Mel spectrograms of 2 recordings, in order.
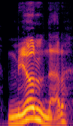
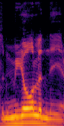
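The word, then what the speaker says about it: Mjölnir: And for that matter, of course, this thing is called mjölner and not mjolni, right?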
